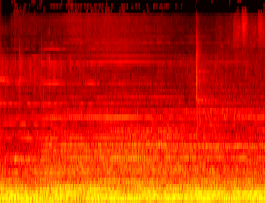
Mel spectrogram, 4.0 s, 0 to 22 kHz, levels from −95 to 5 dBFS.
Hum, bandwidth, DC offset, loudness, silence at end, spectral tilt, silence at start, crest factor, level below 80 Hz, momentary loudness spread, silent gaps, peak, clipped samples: none; 16.5 kHz; under 0.1%; -25 LUFS; 0 s; -8 dB/octave; 0 s; 10 dB; -40 dBFS; 1 LU; none; -14 dBFS; under 0.1%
